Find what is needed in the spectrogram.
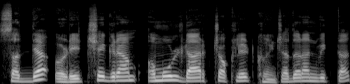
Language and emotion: Goan Konkani, neutral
